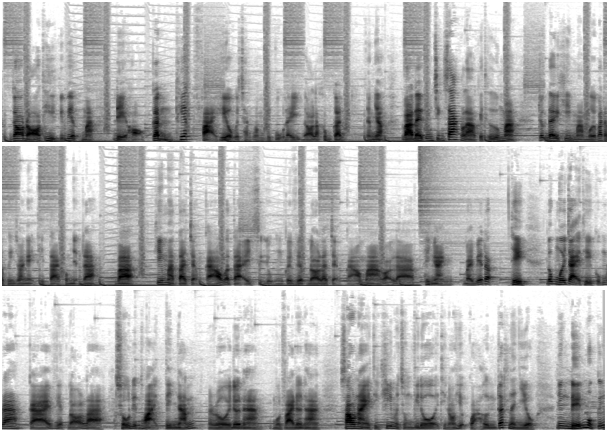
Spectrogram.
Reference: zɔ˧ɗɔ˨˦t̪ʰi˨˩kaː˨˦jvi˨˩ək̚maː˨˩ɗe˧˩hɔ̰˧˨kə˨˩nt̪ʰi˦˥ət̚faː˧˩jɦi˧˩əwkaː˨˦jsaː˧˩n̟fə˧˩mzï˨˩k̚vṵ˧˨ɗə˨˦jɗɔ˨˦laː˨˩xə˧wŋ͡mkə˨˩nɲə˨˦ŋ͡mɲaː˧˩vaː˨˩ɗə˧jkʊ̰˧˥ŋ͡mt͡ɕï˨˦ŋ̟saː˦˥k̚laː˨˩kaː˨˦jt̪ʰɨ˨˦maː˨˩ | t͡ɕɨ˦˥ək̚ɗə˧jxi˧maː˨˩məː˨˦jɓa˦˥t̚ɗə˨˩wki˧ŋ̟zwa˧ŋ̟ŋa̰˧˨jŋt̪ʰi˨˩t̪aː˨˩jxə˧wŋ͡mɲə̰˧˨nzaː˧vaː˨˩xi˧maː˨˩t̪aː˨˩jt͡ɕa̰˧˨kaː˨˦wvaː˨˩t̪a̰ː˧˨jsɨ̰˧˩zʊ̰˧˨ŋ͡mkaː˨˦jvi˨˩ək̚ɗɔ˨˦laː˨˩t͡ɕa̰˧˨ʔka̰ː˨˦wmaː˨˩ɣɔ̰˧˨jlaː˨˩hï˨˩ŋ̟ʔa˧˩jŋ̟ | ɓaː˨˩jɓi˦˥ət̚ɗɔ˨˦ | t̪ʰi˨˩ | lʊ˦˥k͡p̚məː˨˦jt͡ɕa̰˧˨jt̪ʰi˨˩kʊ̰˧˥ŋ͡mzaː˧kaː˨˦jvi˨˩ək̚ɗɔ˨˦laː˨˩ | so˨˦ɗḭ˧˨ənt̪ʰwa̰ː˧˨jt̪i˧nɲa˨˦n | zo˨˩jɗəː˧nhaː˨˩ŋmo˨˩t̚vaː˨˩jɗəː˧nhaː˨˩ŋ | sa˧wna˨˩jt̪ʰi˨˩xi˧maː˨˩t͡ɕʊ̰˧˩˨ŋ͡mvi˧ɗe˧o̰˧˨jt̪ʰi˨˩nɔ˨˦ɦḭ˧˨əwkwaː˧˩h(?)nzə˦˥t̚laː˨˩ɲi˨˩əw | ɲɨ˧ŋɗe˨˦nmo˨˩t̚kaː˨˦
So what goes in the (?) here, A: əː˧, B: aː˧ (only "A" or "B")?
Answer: A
